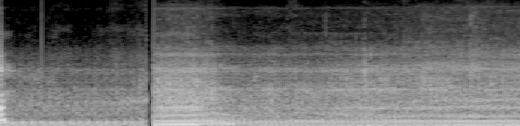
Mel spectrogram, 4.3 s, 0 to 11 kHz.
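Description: Yamaha FZ25's single-cylinder engine idling with an even pulse. After an abrupt break about a second in, it runs louder and steadier as the motorcycle rides along.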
